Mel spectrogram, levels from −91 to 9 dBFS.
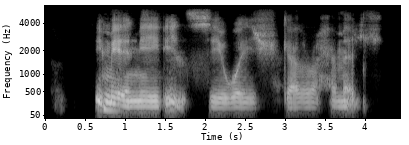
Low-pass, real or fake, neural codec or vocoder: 5.4 kHz; fake; codec, 24 kHz, 0.9 kbps, WavTokenizer, medium speech release version 1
